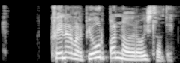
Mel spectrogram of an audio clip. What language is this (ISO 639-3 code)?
isl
